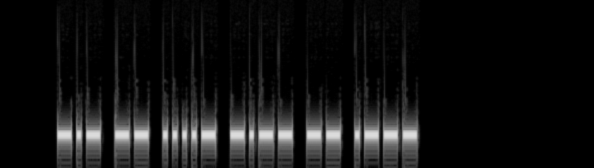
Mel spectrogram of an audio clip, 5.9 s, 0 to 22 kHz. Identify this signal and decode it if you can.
Morse code, heard as a keyed tone, about 25 wpm, 700 Hz. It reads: KM4YMJ
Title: USA Call Signs - 6 Characters - Repeated 2x - 25wpm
